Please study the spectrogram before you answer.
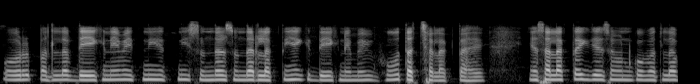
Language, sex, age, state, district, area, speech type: Hindi, female, 45-60, Madhya Pradesh, Seoni, urban, spontaneous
